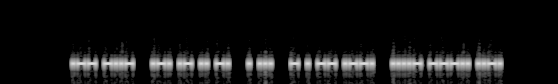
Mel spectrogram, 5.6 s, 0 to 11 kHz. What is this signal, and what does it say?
Morse code, heard as a keyed tone, about 42 wpm, 700 Hz. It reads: WX RAIN ES TEMP 48F
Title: Practice QSO - Exchange 2 - Info - 45wpm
